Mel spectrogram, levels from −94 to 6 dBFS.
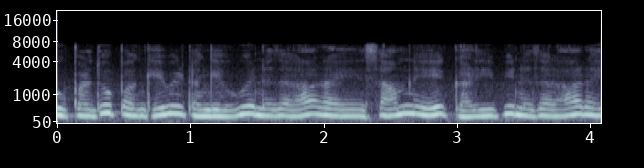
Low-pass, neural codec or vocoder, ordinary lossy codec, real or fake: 7.2 kHz; none; none; real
